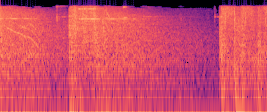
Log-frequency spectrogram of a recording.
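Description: Gunfire in the video game The Last of Us, dense loud rapid shots as a continuous burst with two sharper cracks standing out.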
